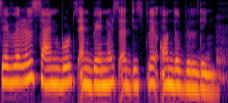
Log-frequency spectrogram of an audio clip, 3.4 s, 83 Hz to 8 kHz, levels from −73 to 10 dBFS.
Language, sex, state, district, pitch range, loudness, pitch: English, female, Arunachal Pradesh, Lower Dibang Valley, 185-210 Hz, -14 LUFS, 195 Hz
